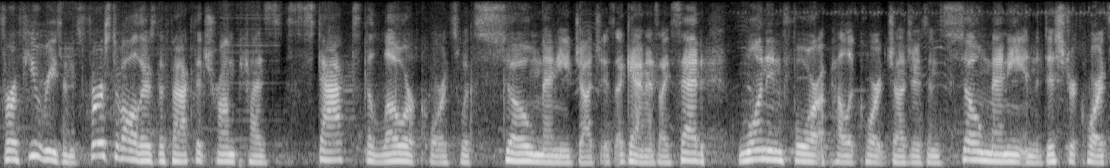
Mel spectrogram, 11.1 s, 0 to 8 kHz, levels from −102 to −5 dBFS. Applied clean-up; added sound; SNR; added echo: neural separator model SepFormer DNS4.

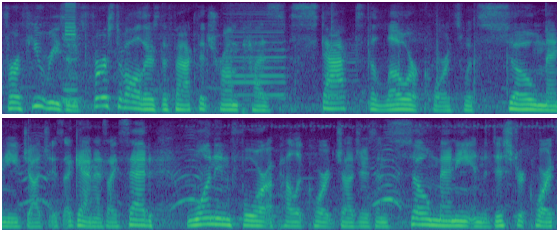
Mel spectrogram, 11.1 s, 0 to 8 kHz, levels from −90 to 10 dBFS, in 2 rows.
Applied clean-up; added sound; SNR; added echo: none; Motor vehicle (road); 15 dB; reverberation time 1.3 s.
